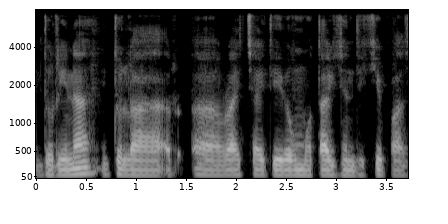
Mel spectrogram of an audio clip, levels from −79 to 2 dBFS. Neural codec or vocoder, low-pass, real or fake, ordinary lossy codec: none; 7.2 kHz; real; none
